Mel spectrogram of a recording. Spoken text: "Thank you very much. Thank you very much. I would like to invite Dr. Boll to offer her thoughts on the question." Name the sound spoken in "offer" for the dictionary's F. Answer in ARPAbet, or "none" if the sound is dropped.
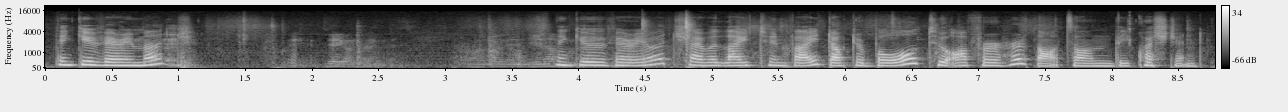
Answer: F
